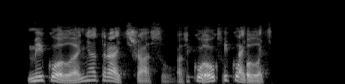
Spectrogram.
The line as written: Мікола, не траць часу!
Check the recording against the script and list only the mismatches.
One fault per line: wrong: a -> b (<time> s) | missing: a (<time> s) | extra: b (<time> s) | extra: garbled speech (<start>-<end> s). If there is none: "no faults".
extra: garbled speech (1.8-2.7 s)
